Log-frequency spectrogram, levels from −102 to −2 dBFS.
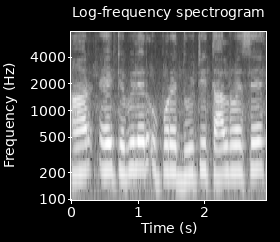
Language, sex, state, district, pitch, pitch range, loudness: Bengali, male, Assam, Hailakandi, 205 Hz, 200-220 Hz, -13 LUFS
